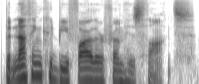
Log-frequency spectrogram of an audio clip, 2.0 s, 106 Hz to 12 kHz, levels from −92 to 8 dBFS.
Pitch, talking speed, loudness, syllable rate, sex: 125 Hz, 240 wpm, -22 LUFS, 5.3 syllables/s, male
